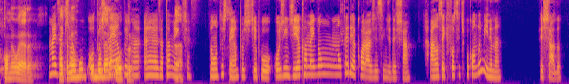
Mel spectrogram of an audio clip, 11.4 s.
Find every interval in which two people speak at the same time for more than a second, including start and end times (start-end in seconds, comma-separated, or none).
1.1-2.7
